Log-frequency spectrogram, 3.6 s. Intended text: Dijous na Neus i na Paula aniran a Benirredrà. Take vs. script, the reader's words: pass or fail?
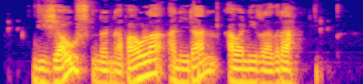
fail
